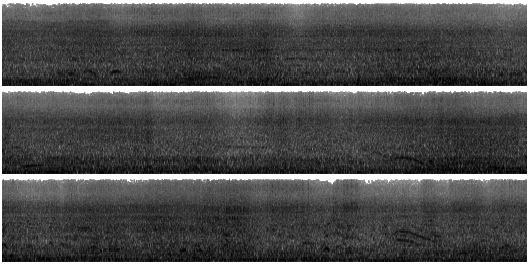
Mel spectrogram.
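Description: Several demolition-derby stock cars' engines running and revving together, a loud, continuous din that rises and falls in pitch, with crowd voices mixed in.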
